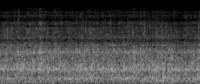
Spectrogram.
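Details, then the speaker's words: Honda BF75 outboard that wouldn't idle, fixed by cleaning the carburetor and backing out a fully seated screw, warmed up: steady even low hum, no misses or surging, stable idle in gear; normal idle. "bring all these on the shift you know just sit there an idle no problem sit there idling gear"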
